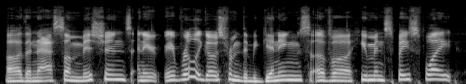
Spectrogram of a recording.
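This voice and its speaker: A woman's voice: mid-range voice, brisk, smooth, no room sound, studio quality. A woman co-hosting a podcast, chatting animatedly about space history with lots of fillers. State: moved, a little emotional. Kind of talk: casual chat.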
